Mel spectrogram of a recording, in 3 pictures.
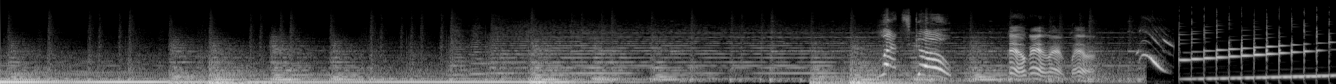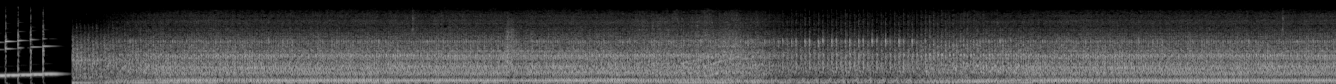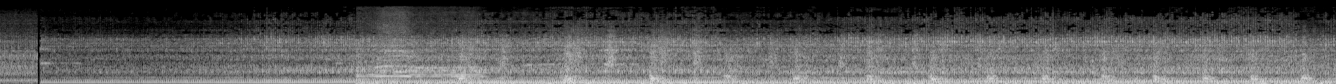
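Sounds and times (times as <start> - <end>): tractor engine running: 14.1 - 40.0
sharp knocks: 30.3 - 40.0.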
